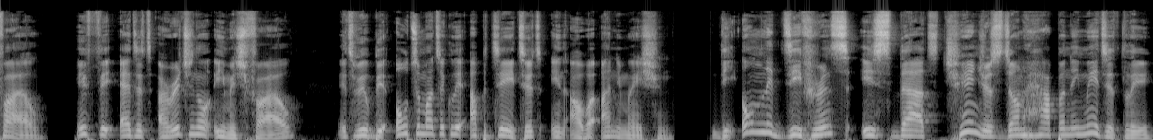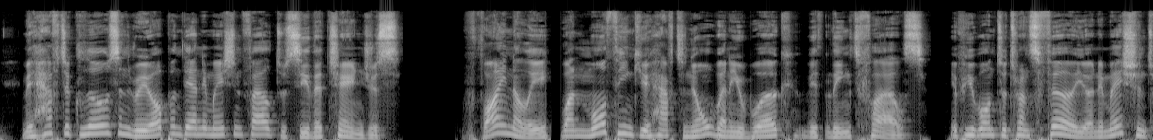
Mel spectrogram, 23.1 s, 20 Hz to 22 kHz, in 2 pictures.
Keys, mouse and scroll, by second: 0.0 click, 0.1 click, 0.8 click, 1.2 click, 1.6 click, 2.2 click, 5.7 click, 6.8 click, 8.5 click, 11.5-23.0 drag.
